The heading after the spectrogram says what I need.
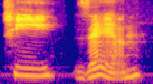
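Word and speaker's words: tisane: grew up with allergies pronounced t zan is an infusion of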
